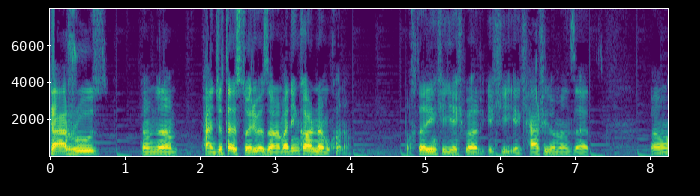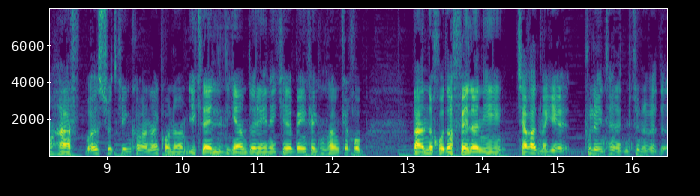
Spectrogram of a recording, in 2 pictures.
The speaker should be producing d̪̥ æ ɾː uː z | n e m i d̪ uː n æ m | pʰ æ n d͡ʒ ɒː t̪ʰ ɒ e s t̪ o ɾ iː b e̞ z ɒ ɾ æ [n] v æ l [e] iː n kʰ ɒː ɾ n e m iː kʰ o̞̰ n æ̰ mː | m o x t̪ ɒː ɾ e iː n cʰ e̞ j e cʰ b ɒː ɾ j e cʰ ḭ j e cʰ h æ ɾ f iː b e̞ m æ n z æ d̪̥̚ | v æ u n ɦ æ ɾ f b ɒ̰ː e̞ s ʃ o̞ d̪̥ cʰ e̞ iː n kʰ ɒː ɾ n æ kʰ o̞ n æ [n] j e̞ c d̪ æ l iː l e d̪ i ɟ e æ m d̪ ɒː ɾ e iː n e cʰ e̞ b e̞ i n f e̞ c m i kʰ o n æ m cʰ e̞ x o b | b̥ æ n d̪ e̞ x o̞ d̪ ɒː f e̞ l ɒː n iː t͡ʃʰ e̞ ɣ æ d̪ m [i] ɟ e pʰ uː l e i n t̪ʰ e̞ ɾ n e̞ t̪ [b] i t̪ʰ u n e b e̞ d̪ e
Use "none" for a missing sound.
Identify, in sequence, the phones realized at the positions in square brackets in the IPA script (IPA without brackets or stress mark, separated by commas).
m, i, m, æ, m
